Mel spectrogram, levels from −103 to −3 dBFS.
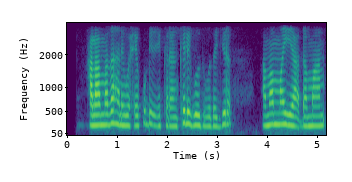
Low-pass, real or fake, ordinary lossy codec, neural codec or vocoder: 3.6 kHz; real; AAC, 32 kbps; none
